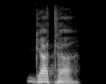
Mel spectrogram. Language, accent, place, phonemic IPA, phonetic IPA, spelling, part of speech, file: German, Germany, Berlin, /ˈɡatər/, [ˈɡä.tʰɐ], Gatter, noun, De-Gatter.ogg
- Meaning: 1. gate 2. grating 3. fence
